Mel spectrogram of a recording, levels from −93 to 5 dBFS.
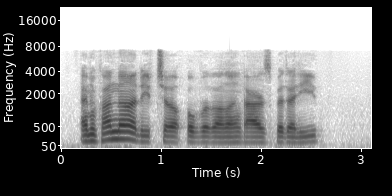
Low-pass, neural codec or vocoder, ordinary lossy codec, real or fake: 7.2 kHz; codec, 16 kHz, 0.5 kbps, FunCodec, trained on LibriTTS, 25 frames a second; AAC, 96 kbps; fake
